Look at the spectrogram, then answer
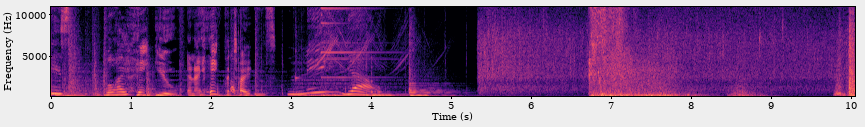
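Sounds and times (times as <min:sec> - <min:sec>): rain pouring: 0:05.3 - 0:10.0
thunder rumbling: 0:06.7 - 0:09.0.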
